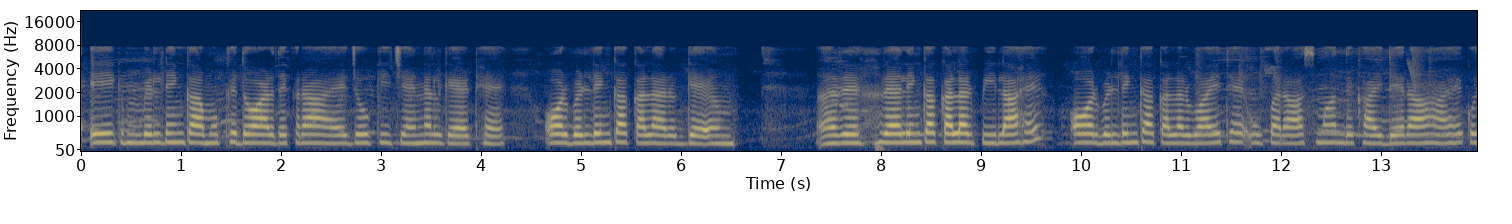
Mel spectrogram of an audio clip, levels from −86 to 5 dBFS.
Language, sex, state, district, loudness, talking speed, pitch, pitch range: Hindi, female, Uttar Pradesh, Jalaun, -22 LUFS, 155 wpm, 240 Hz, 230-250 Hz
